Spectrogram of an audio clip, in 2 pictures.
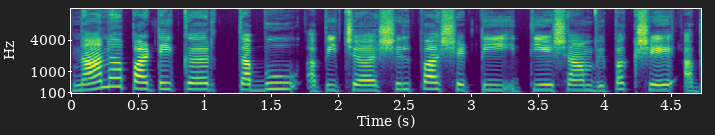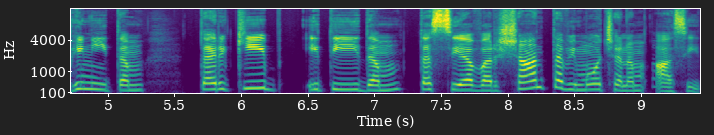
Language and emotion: Sanskrit, neutral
